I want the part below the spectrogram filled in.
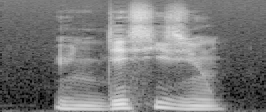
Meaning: decision
- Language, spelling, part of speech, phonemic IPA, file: French, décision, noun, /de.si.zjɔ̃/, Fr-décision.ogg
